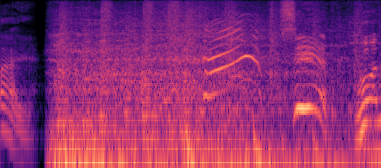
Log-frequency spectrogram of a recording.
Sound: exhilarating music playing; screams

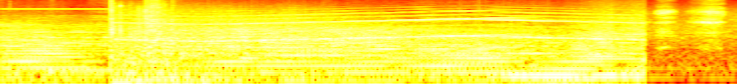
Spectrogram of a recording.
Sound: sirens

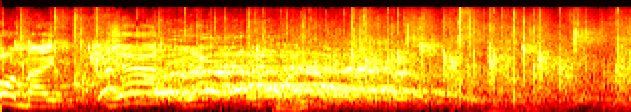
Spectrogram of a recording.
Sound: audience applauds

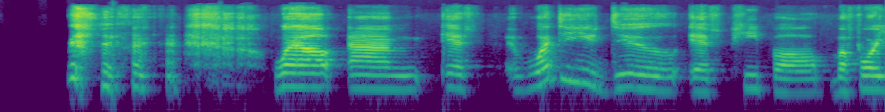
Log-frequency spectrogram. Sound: laughs

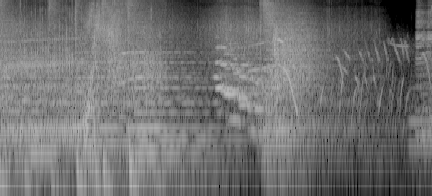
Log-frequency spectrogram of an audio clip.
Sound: none

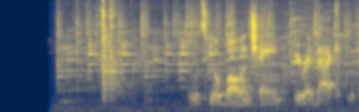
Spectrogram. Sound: banjo pickin' ringtone

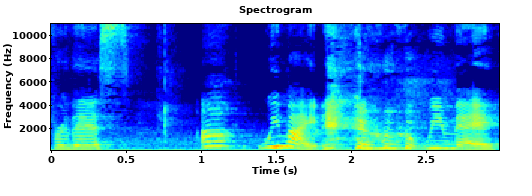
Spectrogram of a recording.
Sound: chuckles

